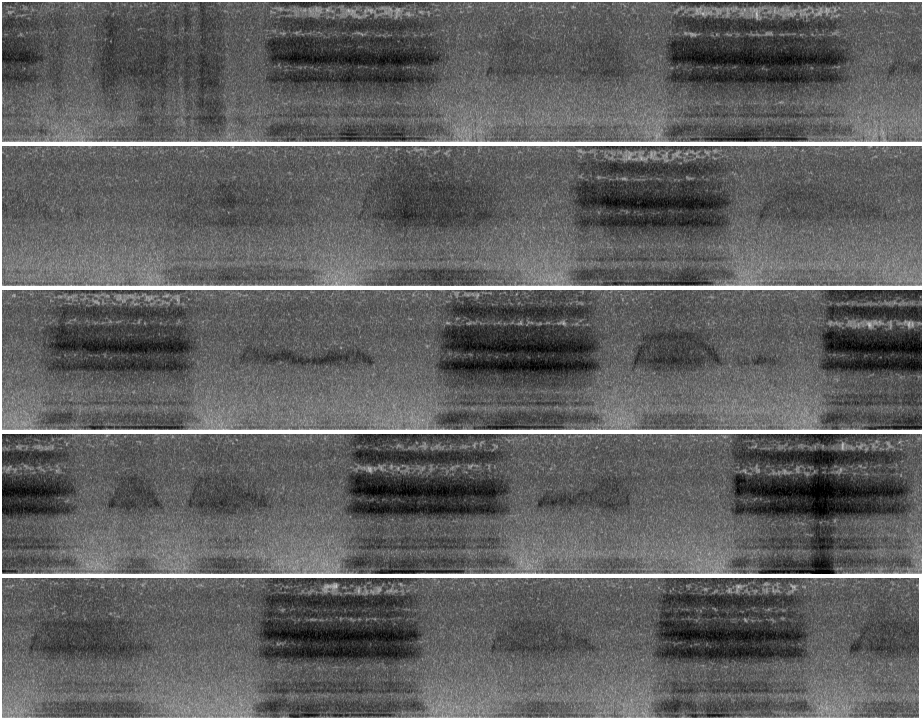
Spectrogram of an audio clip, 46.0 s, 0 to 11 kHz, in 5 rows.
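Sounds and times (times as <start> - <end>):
soft breathing: 0.0 - 14.6, 20.2 - 31.2, 31.8 - 38.5, 41.7 - 45.9
rasping snore: 2.6 - 4.5, 6.0 - 8.4, 14.9 - 16.5, 18.8 - 20.3, 22.8 - 25.3, 26.6 - 30.2, 31.0 - 32.7, 34.9 - 38.2, 39.3 - 41.0, 43.3 - 45.9.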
